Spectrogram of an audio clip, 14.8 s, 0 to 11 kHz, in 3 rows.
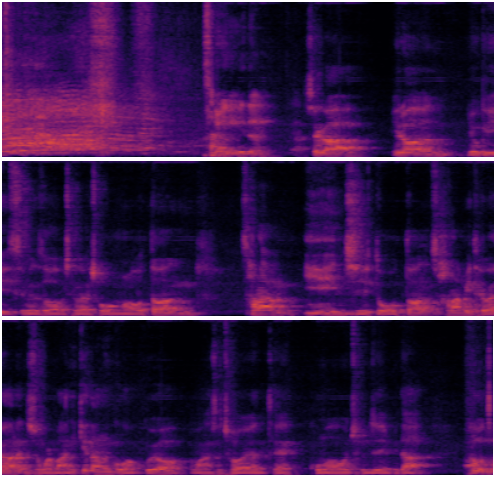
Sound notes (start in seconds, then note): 1.0 sniffles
